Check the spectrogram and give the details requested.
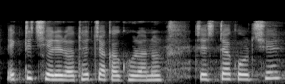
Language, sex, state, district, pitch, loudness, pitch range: Bengali, female, West Bengal, Alipurduar, 230 Hz, -15 LUFS, 210-245 Hz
